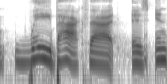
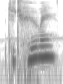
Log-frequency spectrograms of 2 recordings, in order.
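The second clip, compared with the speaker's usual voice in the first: small, hushed, higher-pitched question; whispered plea; 5 semitones higher, 6 dB quieter than usual. Acted. Seeker asking whether mercy was heard, whispered plea. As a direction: whisper it upward, unsure anyone listens. Voices someone praying for mercy.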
